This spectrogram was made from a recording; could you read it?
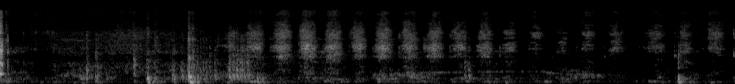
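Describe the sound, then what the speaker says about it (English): Wood being sanded by hand: a steady series of rhythmic rasping strokes, close and fairly quiet, repeating evenly with no talk. "Sounds like you're sanding down some wood."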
